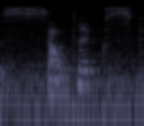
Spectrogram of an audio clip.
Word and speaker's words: Celtics: I know that in America we have a sports team called the Celtics.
